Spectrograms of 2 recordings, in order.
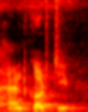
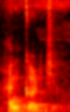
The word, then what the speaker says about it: handkerchief: Again, the D is sometimes silent after an N or before an N.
